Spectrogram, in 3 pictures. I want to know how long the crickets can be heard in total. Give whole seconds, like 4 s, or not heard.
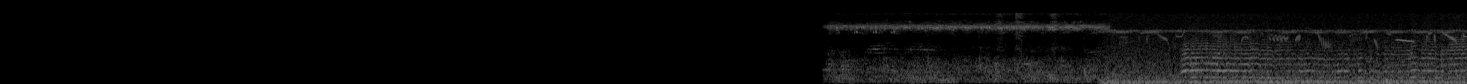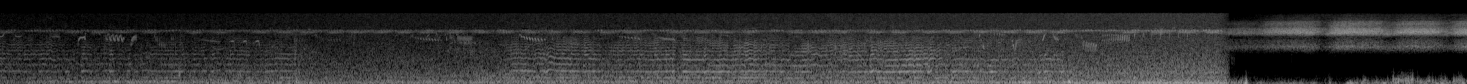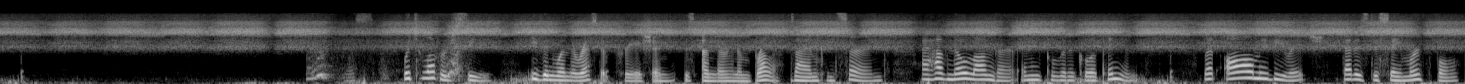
36 s.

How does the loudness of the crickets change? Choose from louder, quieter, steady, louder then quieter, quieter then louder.
louder.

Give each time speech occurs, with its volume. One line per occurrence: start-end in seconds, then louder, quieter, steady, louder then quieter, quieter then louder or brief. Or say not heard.
32.8-40.8 steady
41.4-43.9 brief.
